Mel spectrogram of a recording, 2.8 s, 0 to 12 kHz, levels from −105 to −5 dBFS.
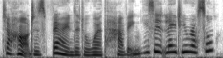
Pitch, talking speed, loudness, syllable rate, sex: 275 Hz, 260 wpm, -17 LUFS, 6.6 syllables/s, female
